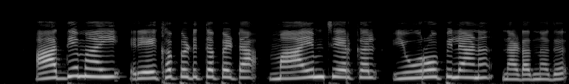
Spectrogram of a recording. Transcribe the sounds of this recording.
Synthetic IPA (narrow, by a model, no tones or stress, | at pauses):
aːd̪jɐmaːjiɾe̞ːkʰɐpːe̞ɽut̪ːɐpːe̞ʈːɐmaːjɐmt͡ɕe̞ːrkɐljuːro̞ːpːilaːɳɨnɐɽɐnːɐðɨ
